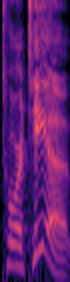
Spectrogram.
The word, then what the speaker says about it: tortilla: And it is pronounced tortilla, by the way.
